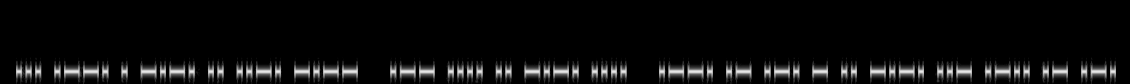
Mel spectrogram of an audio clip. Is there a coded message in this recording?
Yes: Morse code from 0.2 to 11.2 s, heard as a keyed tone, about 25 wpm, 600 Hz. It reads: SPECIFY WHICH PARTICULAR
